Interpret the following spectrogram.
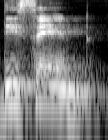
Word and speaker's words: descent: So C is silent and C is understood, or C is hidden. So don't pronounce C word. So here is descent.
